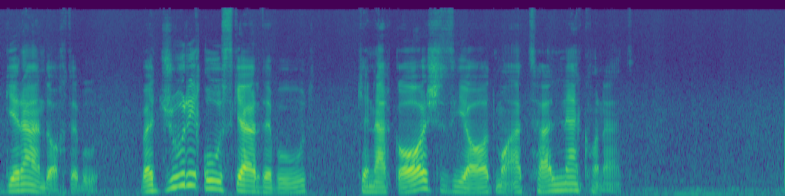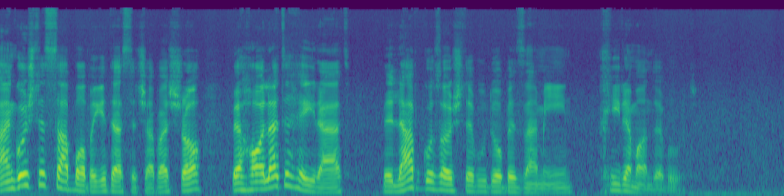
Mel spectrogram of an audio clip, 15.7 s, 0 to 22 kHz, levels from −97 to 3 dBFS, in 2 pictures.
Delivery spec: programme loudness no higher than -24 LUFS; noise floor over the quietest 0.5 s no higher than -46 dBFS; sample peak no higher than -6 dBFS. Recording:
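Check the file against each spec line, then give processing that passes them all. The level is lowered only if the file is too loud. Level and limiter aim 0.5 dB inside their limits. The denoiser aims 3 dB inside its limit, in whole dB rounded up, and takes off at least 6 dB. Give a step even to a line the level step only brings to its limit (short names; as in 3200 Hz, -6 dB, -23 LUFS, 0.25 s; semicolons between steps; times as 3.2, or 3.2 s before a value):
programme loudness -20.0 LUFS: fail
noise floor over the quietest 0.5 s -48 dBFS: OK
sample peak -3.5 dBFS: fail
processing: gain -4.5 dB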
